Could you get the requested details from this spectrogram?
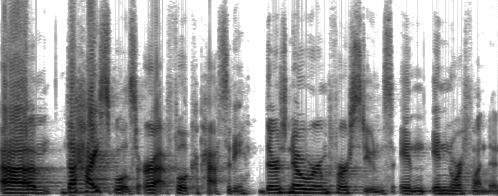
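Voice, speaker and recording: A woman's medium-pitched voice with a Canadian accent, at a fairly quick pace. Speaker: local resident and school council parent. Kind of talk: public comment at council meeting. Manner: loud.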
